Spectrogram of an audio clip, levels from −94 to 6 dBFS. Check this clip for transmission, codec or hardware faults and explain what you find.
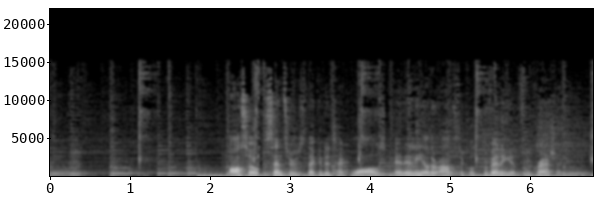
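One fault: damaged data in the compressed stream, from 2.58 to 2.62 s. A short run of corrupted bytes made the decoder misread those frames and lose sync until the next valid header, leaving a brief glitch of about 40 ms.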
